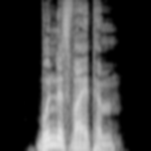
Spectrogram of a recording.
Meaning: strong dative masculine/neuter singular of bundesweit
- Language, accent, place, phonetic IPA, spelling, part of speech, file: German, Germany, Berlin, [ˈbʊndəsˌvaɪ̯təm], bundesweitem, adjective, De-bundesweitem.ogg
